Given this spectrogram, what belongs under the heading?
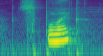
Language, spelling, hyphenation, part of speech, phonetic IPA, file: Czech, spolek, spo‧lek, noun, [ˈspolɛk], Cs-spolek.ogg
- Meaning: 1. association, club, society 2. alliance, union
